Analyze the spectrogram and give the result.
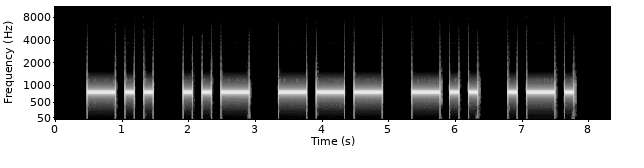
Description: Morse code, heard as a keyed tone, about 8 wpm, 800 Hz. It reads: DUODR
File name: LEZIONI / 3 MWRO / 3 MWRO 8wpm 2606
